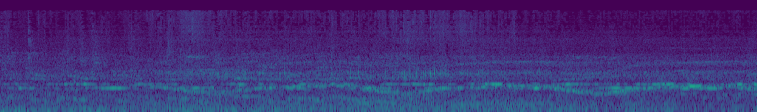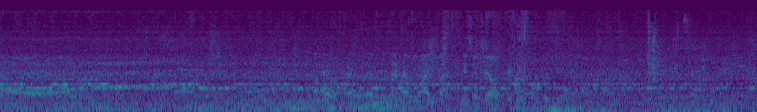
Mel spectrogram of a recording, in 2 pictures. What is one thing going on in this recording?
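A busy street hums with low traffic noise outdoors.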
